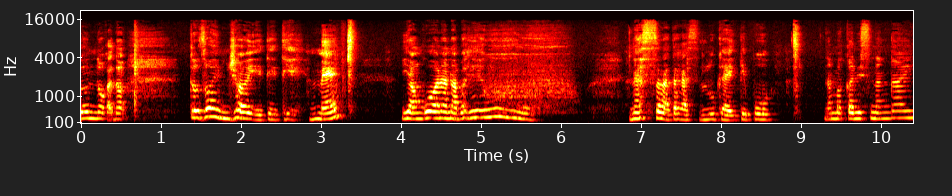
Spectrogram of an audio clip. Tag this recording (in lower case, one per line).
striking pool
